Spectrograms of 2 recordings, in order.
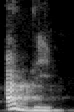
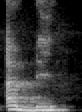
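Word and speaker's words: habits: o final da palavra o t e o s a gente não fala no final das palavras em francês então a gente fala Vet Olha a minha boca Vet e preciso terminar com essa boca que eu chamo de batata quente e abi abi também não pronunciamos o h no começo da palavra Vet abi Beleza então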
